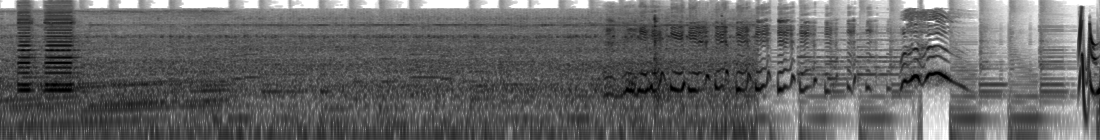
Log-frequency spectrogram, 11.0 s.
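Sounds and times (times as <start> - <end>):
cartoon truck engine running: 0.0 - 9.1
cartoon horn toots: 0.2 - 0.9.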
